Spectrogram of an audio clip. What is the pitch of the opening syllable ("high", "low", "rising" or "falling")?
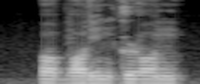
low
